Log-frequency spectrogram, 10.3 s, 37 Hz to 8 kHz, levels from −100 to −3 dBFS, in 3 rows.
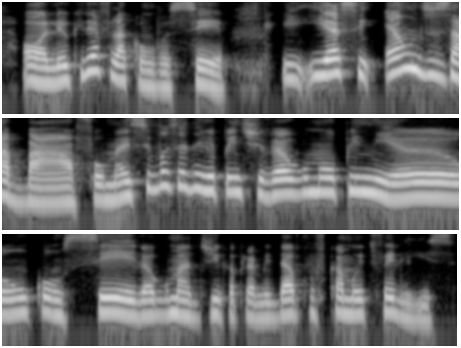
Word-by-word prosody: Olha, 175 -1 +2
eu 185 - +2
queria 275 +10 +1
falar 200 -9 +1
com 155 -5 -5
você 135 0 -3 0.4
e 205 +3 -4
e, 245 - +8
assim, 260 -3 +2
é 250 +4 +5
um 325 +1 +6
desabafo, 155 - 0
mas 180 +4 -1
se 275 - -5
você, 300 +2 -2
de 275 0 -3
repente 230 -2 0
tiver 205 -2 0
alguma 225 +2 +2
opinião, 185 -6 +2
um - - -3
conselho, 180 -1 0
alguma 170 0 -2
dica 160 +3 -8
pra 155 -2 -6
me 145 +1 -6
dar, 170 +4 +1
eu 170 0 -2
vou 180 - -11
ficar 185 +2 -5
muito 170 0 -4
feliz. 155 -9 -5
185 Hz, 185 wpm, -26 LUFS, 165-225 Hz, 0.4 s, e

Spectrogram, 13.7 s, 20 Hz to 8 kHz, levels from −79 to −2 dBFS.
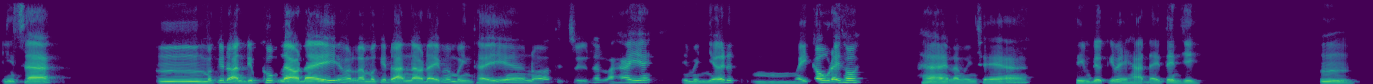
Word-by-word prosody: chính 125 +2 -6
xác. 130 +2 +5 1.1
Ừm, 145 0 +2
một 135 - -1
cái 170 - -1
đoạn 145 -7 +4
điệp 125 - -2
khúc 175 -1 -2
nào 125 - +7
đấy, 130 +9 +5
hoặc 145 - -1
là 125 - 0
một 120 -1 -2
cái - - -4
đoạn - - +2
nào 115 -1 +2
đấy 110 0 +1
mà 160 - -4
mình 120 -5 -5
thấy, 115 +2 -1
á, 85 -2 -2
nó 275 - -2
thật - - -24
sự 360 -4 -11
rất - - -10
là - - -5
hay 165 +3 +2
ấy, 200 +2 -2 0.3
thì - - -6
mình 115 -2 -5
nhớ 115 - +2
được, 185 - -3 0.2
ừm, 115 -1 -13
mấy 120 +3 -2
câu 175 0 +6
đấy 155 0 +4
thôi, 190 -1 +4 0.6
hai 125 -3 0
là 120 0 -2
mình 110 -1 -7
sẽ 115 -10 -2 0.5
tìm 115 -1 -3
được 110 - 0
cái 135 - -3
bài 130 -3 -2
hát 130 - -4
đấy - - -4
tên 140 -3 +1
gì. 115 -1 -4 1.2
Ừm. 130 -6 -2
125 Hz, 220 wpm, -24 LUFS, 115-145 Hz, 1.2 s, nào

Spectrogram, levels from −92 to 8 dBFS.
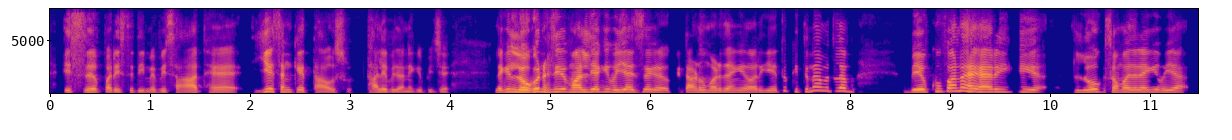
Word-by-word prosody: इस 170 - -5 0.2
परिस्थिति 145 +2 -5
में 150 -1 -9
भी 160 +1 -7
साथ 140 +3 -3
हैं, 150 +1 -3 0.2
ये 250 - +4
संकेत 200 -4 -2
था 130 - -3
उस 125 -1 -8 0.2
थाली 140 +2 -1
बजाने 125 -3 -8
के 120 - -14
पीछे, 110 -1 -14 0.5
लेकिन 220 +7 +2
लोगों 200 +5 +8
ने 215 - +2
ये 235 - +3
मान 205 -1 +6
लिया 220 +2 +4
कि 230 - -4
भैईया 205 +2 +2
इससे 215 +2 -2 0.2
कीटाणु 165 +4 -3
मर 165 -2 -2
जाएँगे 170 +2 -3
और 165 -1 -4
ये 170 - -5
तो 310 - -15
कितना 235 +8 -6
मतलब 290 -5 -3 0.6
बेवकूफ़ाना 280 -8 +4
हैं 260 -1 +9
यार 230 0 +6
कि 210 -1 -5 0.4
लोग 210 +7 0
समझ 195 +1 -1
रहे 195 - -1
हैं 195 - -1
कि 210 - -4
भैईया 185 0 -4
195 Hz, 215 wpm, -22 LUFS, 155-225 Hz, 0.6 s, हैं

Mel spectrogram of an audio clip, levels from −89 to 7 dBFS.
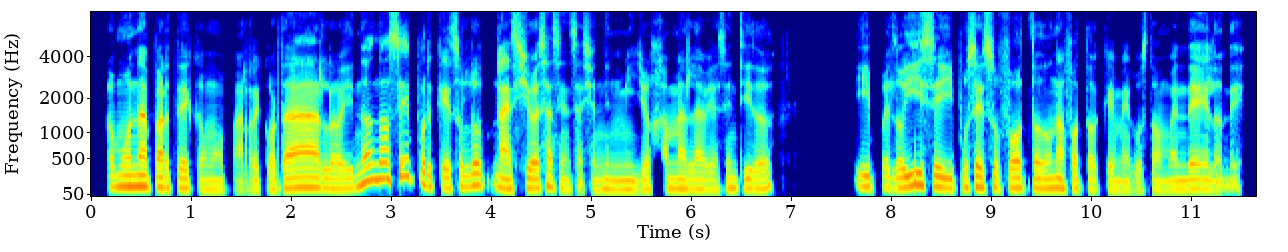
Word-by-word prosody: Como 125 +1 +1
una 130 0 +6
parte, 115 -2 +1
como 100 -1 -6
para 95 0 -8
recordarlo 110 +3 +3
y 110 +1 -2
no 175 - +3
no 220 +1 +4
sé 240 +4 0
porque 130 - -2
solo 135 +4 0
nació 110 -2 +2
esa 125 +4 +1
sensación 100 -2 -6
en 100 -1 -2
mí. 100 -1 -2
Yo 100 +1 -3
jamás 110 -1 -3
la 105 0 -2
había 100 -1 -4
sentido 110 +2 -3 0.8
y 130 0 -1
pues, 120 +1 -7
lo 115 +1 +1
hice 135 0 +4
y 110 -3 +1
puse 120 +2 +1
su 115 0 -1
foto, 110 0 0
una 110 0 +2
foto 105 -2 -4
que 95 +1 -5
me 90 -1 -5
gusta 90 +1 -8
un 95 0 -6
buen 100 +1 -3
de 105 0 +2
él, 105 - -1
donde, 70 -10 -7
110 Hz, 205 wpm, -23 LUFS, 100-120 Hz, 0.8 s, una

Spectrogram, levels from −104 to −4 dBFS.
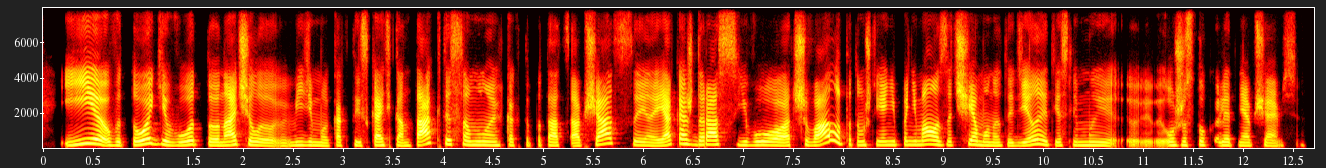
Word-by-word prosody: и, 265 +6 +5
в 185 +1 -2
итоге, 225 +5 +2
вот, 200 +5 -1
э, 180 -1 +2
начал, 195 +2 +3
э, 160 +1 -8
видимо, 180 -2 -5
как-то 175 +2 -5
искать 185 +2 0
контакты 195 - +3
со 235 -2 -3
мной, 200 -2 -2
как-то 185 -1 -9
пытаться 175 -3 -2
общаться, 275 - +1
и 190 - -1
я 175 -2 -2
я 170 +5 +4
каждый 255 -4 0
раз 225 0 +2
его 195 -1 +1
отшивала, 185 +2 +3
потому 200 0 -7
что 205 - -8
я 200 - 0
не 205 - -4
понимала, 215 +2 +1
зачем 200 +2 -1
он 180 -1 -3
это 170 0 -6
делает, 205 +5 -1
если 180 +1 -6
мы, 185 -3 -4
э, - - -10
уже 190 +1 -3
столько 195 0 -6
лет 185 -1 -3
не 170 - -2
общаемся. 170 +5 -5
195 Hz, 190 wpm, -22 LUFS, 180-215 Hz, -, и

